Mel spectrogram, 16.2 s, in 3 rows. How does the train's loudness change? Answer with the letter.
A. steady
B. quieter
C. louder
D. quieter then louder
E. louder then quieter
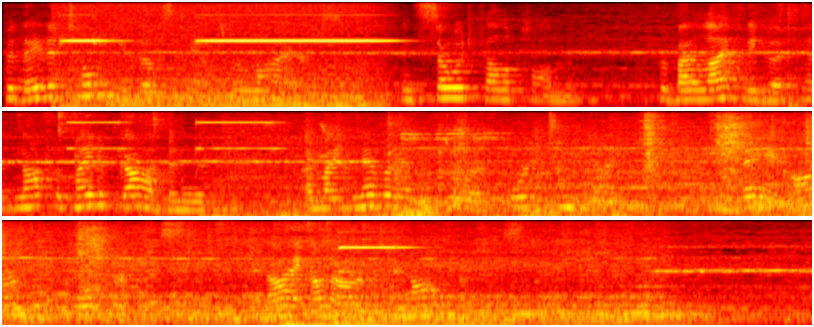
C.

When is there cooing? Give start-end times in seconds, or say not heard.
4.8-15.7.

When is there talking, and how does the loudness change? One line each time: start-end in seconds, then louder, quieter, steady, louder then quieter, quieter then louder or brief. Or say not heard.
0.0-14.3 steady.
